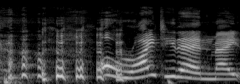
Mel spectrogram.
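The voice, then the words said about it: Put-on Australian accent. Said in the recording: “No, that's Australian now.”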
